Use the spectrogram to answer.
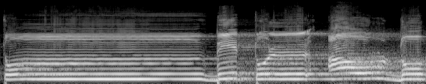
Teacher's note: تو یہاں پر نون ہم نہیں پڑھیں گے، نون کی بجائے ہم میم ادا کریں گے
